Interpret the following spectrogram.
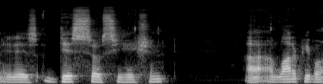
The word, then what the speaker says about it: dissociation: one one the first one is the the pronunciation it is dissociation uh a lot of people out there will pronounce it dis association right they'll add they'll add add to a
